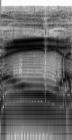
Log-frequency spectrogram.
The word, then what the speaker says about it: Stadia: You threw an R in there. – Stadia.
